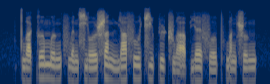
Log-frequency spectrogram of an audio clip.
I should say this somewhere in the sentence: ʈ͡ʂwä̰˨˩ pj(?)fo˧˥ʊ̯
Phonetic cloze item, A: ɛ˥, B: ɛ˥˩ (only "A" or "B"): B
